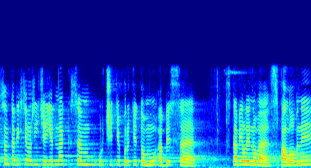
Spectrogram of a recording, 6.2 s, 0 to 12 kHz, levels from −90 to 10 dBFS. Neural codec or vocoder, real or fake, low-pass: none; real; 7.2 kHz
